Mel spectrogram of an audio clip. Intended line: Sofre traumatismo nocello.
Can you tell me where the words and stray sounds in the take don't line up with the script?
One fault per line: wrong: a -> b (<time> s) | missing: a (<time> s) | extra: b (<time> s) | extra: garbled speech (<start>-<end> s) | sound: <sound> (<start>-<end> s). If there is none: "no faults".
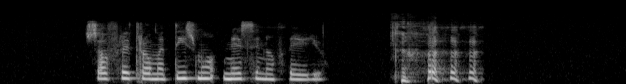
extra: nese (2.2 s)
sound: laugh (3.9-4.9 s)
